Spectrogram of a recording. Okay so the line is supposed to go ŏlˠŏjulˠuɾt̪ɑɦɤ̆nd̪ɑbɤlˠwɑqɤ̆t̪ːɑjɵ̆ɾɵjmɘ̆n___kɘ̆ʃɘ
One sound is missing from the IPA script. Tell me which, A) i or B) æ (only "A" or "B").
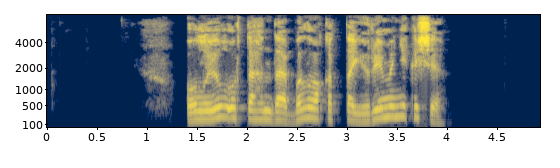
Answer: A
